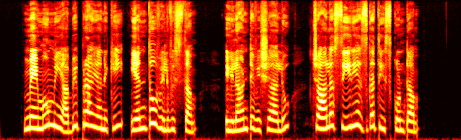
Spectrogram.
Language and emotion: Telugu, fearful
